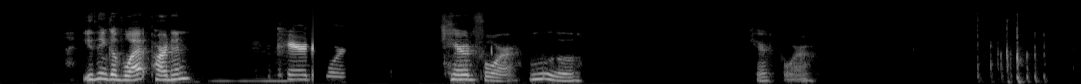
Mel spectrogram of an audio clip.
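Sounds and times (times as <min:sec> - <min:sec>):
speech: 0:00.8 - 0:02.0, 0:02.8 - 0:03.6, 0:04.4 - 0:05.9, 0:07.6 - 0:08.2
typing on a computer keyboard: 0:09.8 - 0:10.7.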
